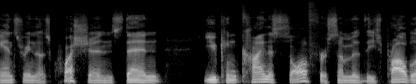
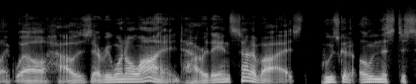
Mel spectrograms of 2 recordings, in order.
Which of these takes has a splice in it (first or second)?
second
